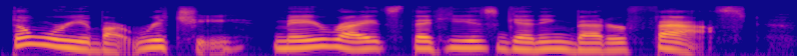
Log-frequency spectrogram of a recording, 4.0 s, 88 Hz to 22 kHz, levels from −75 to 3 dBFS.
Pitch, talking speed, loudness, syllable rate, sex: 190 Hz, 180 wpm, -20 LUFS, 5.0 syllables/s, female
